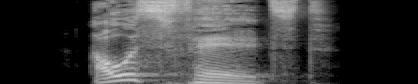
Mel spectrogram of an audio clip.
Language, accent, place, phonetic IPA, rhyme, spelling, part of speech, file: German, Germany, Berlin, [ˈaʊ̯sˌfɛlst], -aʊ̯sfɛlst, ausfällst, verb, De-ausfällst.ogg
- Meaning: second-person singular dependent present of ausfallen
